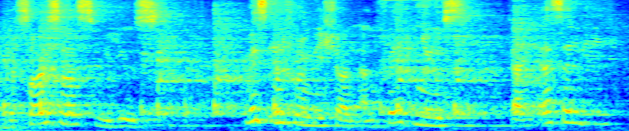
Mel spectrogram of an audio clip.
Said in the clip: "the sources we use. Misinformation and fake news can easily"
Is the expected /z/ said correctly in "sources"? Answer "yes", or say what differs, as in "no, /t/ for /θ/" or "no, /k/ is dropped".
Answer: no, /s/ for /z/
